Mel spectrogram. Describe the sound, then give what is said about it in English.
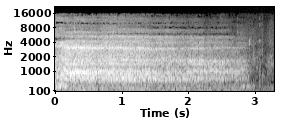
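A deep grounding breath taken during a tapping exercise: one long, soft rush of air that holds steady and then slowly fades away. “Let's go to the side of the hand just for a final setup statement, just taking a really grounding breath in here as you tap and letting it go.”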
